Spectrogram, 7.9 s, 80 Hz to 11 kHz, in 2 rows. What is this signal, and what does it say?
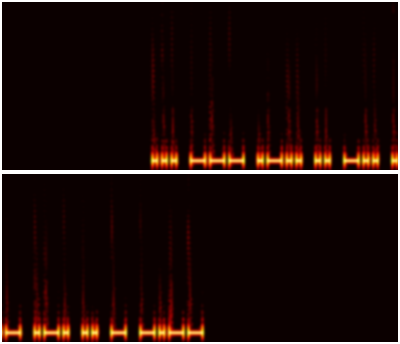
Morse code, heard as a keyed tone, about 25 wpm, 700 Hz. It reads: SOLIDARITY
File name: 10 Letter Words - First 3 Letters Given - 25wpm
